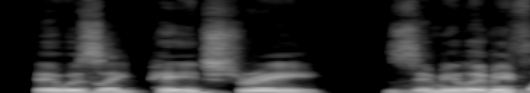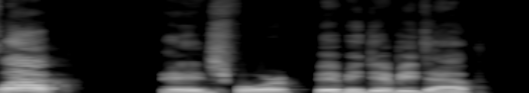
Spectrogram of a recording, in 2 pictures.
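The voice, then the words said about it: Imitates another person's voice. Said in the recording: “that's a very effective impersonation of Dr. Seuss there”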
